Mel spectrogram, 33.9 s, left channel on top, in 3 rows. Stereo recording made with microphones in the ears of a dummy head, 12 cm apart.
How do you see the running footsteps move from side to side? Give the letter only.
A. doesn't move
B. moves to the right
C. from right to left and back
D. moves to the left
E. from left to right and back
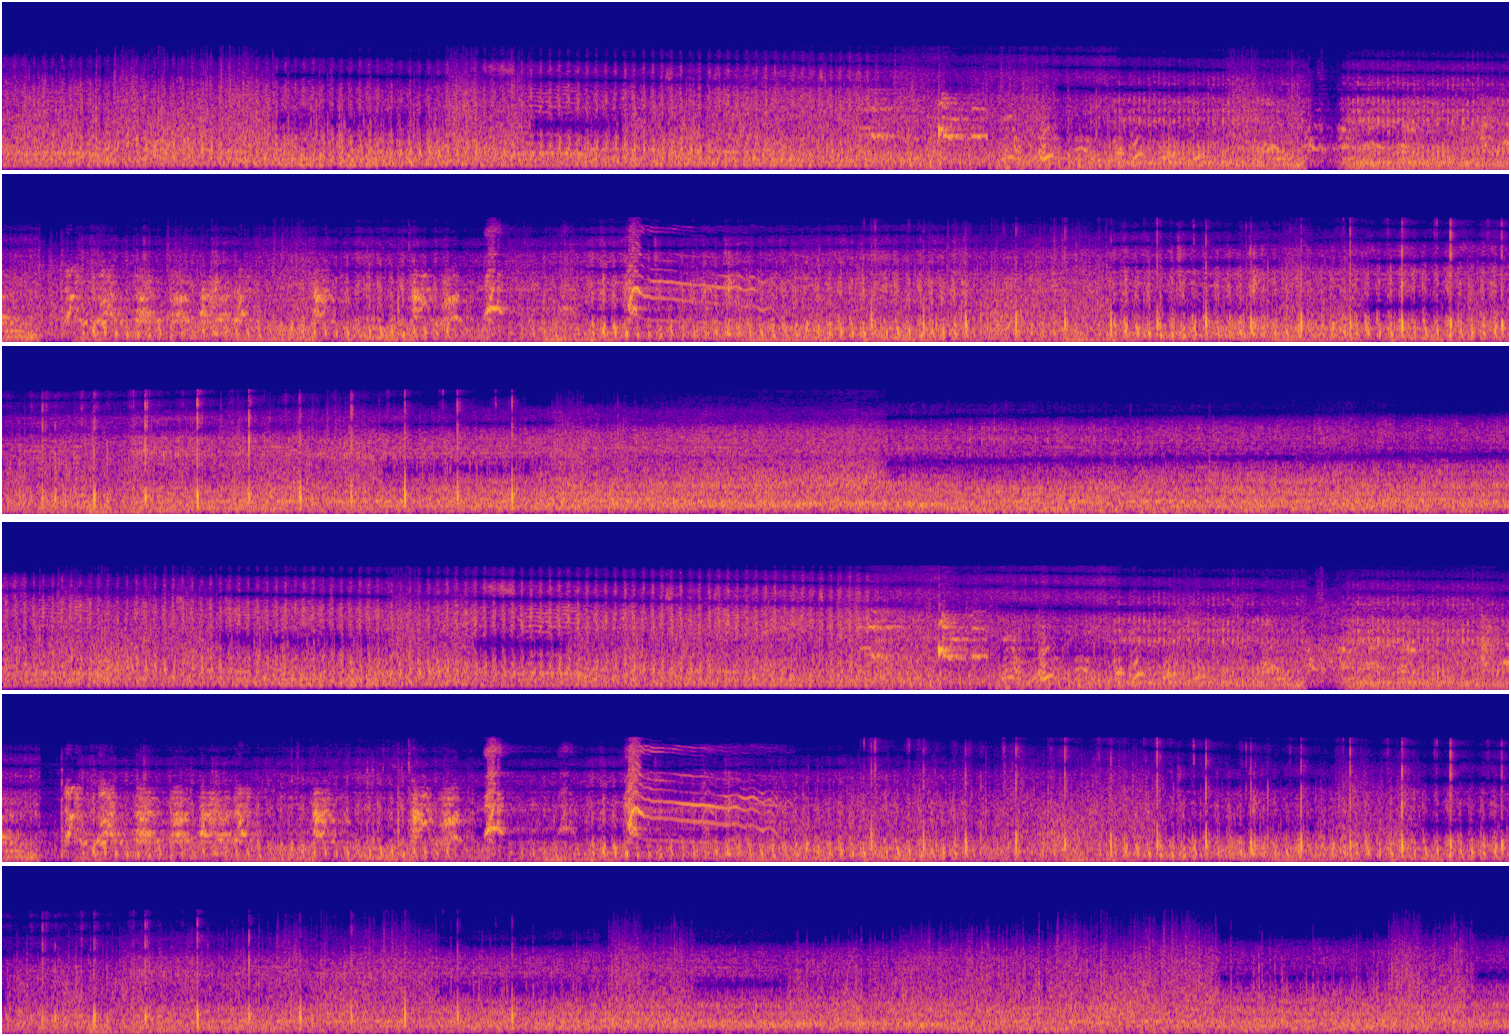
D.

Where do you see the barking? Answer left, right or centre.
right.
